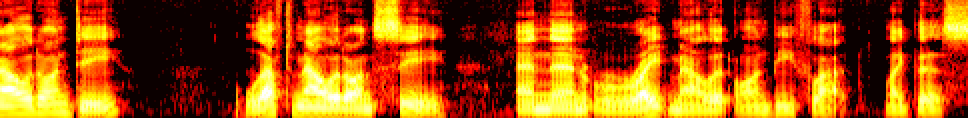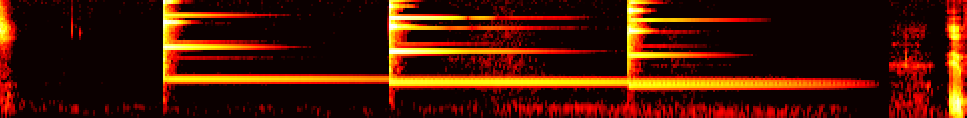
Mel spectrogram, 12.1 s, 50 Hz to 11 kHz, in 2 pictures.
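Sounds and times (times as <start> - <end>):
glockenspiel notes ringing: 7.1 - 11.6.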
